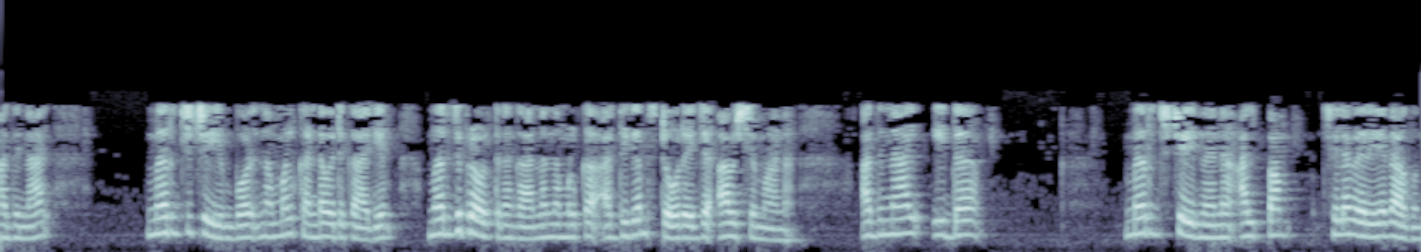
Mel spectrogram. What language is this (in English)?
Malayalam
